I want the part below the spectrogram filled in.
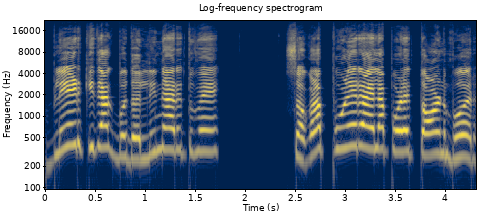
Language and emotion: Goan Konkani, angry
